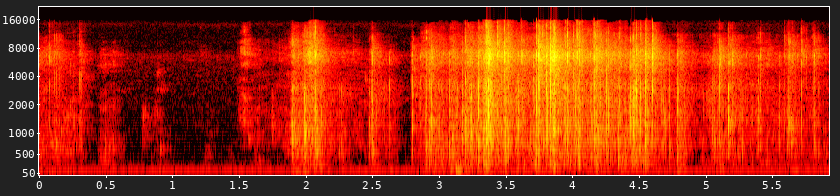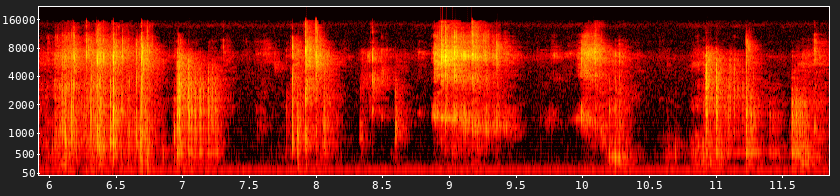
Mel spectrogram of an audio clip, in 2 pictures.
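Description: Close-up crunching and chewing of Cheetos, the crunching densest about three to five seconds in, over a steady low hum.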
